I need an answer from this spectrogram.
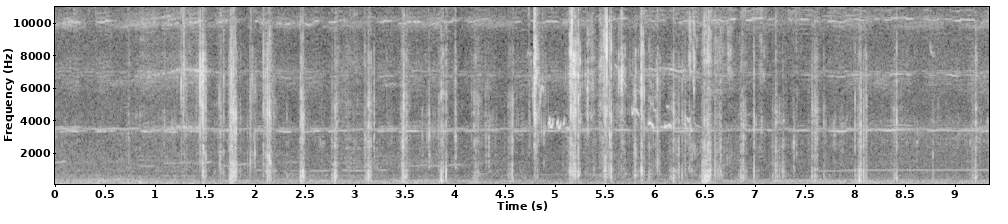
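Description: Close-up chewing of crunchy fried snacks, a quick irregular series of sharp crunches, several a second, starting about a second in.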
